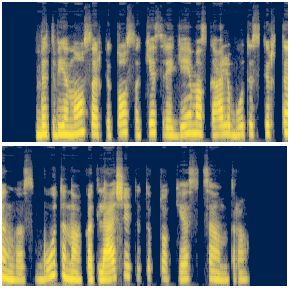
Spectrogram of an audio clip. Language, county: Lithuanian, Vilnius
